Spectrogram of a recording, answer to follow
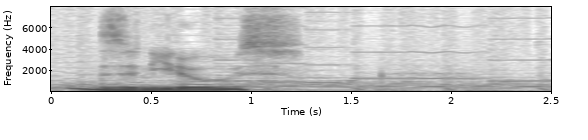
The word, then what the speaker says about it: Zenitos: I'm getting Zenitos, which rhymes with Doritos.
